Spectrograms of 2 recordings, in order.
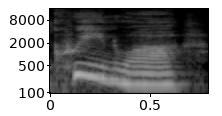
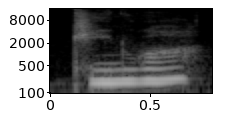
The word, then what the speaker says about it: quinoa: the crankies will only ever be able to pronounce the word quinoa as quinoa. It's quinoa.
